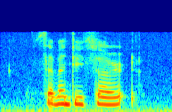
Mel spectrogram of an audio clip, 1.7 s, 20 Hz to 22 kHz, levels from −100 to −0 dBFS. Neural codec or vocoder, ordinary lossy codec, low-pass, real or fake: none; none; none; real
